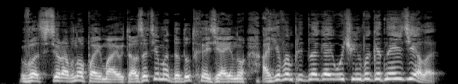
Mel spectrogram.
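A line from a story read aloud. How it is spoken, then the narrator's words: Rapid chatter. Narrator (Russian): Гуманоид затараторил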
